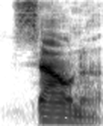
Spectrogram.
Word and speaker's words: sauna: deer camp and their sauna. Excuse me, sauna is how they say it up there.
